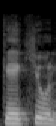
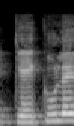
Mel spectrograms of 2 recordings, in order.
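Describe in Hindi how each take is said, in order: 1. नाम का अंत सादी 'l' की आवाज़ से होता है। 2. नाम का अंत 'lay' की आवाज़ से होता है। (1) "केक्यूल है" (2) "ये केकुले नहीं है"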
